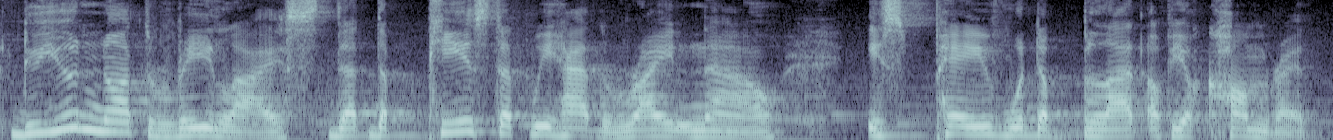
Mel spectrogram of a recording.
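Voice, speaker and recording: A woman streaming a game in a low, animated voice. She talks casually and bluntly, reacting to the dialogue, with game music faintly behind her. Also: unhurried. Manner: blunt, informal. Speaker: gaming streamer. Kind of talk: casual gameplay commentary, reading player lines aloud.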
